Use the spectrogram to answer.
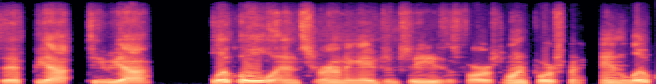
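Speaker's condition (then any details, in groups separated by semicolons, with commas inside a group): Facial paralysis after surgery; tongue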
